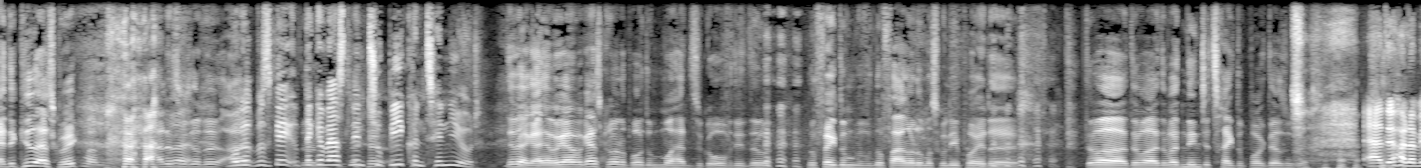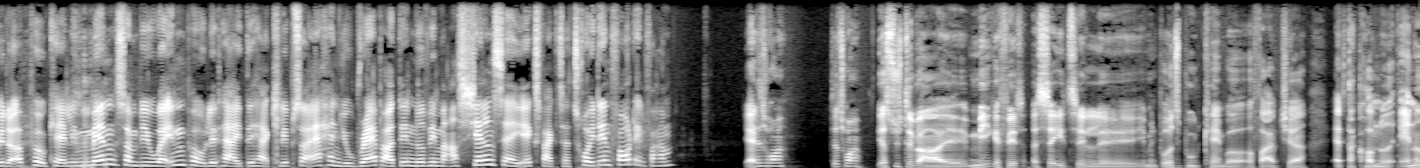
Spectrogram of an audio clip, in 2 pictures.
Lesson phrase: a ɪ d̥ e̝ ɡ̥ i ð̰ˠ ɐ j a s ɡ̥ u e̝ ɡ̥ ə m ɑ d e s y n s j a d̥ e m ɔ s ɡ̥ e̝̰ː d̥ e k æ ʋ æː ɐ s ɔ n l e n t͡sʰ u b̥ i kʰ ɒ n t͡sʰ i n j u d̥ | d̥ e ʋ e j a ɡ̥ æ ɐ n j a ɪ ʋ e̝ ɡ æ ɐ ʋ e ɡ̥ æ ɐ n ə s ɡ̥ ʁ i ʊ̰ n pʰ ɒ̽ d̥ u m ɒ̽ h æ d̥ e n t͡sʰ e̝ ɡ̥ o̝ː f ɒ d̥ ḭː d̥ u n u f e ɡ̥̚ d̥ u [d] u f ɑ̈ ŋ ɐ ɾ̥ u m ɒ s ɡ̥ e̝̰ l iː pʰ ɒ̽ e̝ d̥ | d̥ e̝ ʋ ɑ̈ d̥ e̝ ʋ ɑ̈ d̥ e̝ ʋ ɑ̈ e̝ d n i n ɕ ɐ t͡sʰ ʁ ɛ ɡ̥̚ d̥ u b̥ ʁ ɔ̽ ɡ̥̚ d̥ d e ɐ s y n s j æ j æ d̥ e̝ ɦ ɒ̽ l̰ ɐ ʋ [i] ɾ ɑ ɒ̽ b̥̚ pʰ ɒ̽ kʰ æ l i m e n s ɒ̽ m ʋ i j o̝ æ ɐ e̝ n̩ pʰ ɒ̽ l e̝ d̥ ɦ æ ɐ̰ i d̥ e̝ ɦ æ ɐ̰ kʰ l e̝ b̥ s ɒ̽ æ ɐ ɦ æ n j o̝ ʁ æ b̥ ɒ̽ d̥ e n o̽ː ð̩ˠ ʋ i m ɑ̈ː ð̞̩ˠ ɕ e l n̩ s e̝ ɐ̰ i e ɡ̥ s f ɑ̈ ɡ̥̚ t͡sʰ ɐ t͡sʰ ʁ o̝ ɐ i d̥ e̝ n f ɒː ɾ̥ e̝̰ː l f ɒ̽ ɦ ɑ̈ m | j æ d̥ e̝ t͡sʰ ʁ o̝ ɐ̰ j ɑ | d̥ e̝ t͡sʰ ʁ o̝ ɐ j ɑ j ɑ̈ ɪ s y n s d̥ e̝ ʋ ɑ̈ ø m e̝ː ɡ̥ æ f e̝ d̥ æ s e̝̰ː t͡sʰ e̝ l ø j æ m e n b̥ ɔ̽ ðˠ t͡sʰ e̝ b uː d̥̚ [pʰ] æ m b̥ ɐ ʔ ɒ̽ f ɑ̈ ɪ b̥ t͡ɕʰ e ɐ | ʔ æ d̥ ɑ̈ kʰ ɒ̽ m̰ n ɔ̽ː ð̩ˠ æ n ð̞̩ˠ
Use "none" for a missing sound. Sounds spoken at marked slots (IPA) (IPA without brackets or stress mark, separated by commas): n, i, kʰ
